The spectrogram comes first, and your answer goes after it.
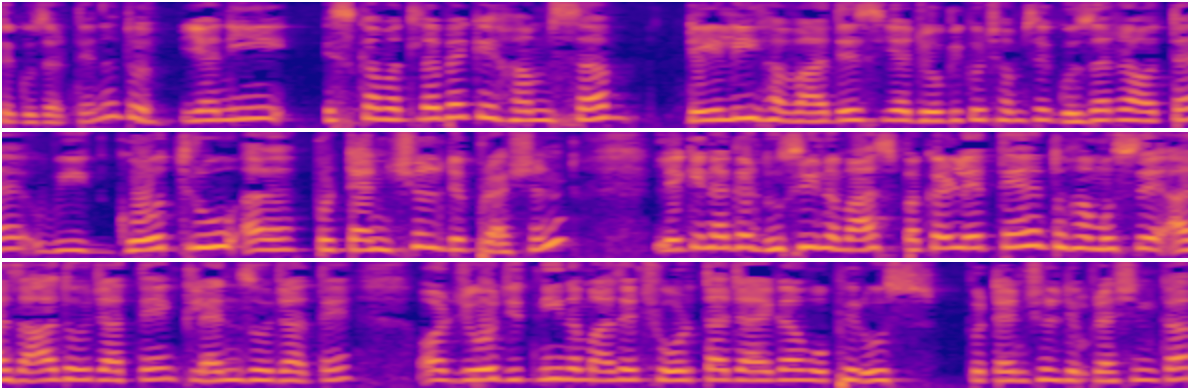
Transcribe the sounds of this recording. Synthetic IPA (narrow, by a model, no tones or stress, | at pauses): eɡʊzəɾt̪ẽɦɛ̃nat̪ojaːni | ɪskamɐt̪ləbɦɛkeɦɐmsɐb̚ | ɖeːliɦɐʋaːd̪ɪsjad͡ʒoːbʱikʊt͡ʃʰɦɐ̃mseɡʊzəɾːaɦoːt̪aɦɛʋiːɡoːt̪ʰɾuːʔəpoʈɛ̃nʃəlɖɪpɾɛʃə̃nleːkɪnɐɡəɾd̪uːsɾinɐmaːzpɐkəɽleːt̪eɦɛ̃t̪oɦɐmʊsːeʔaːzaːd̪ɦod͡ʒaːt̪eɦɛ̃klɛ̃nzɦod͡ʒaːt̪eɦɛ̃ɔːɾd͡ʒoːd͡ʒɪt̪ninɐmaːzẽt͡ʃʰoːɽt̪ad͡ʒaːeːɡaʋoːpʰɪɾʊspoʈɛ̃nʃəlɖɪpɾɛʃənka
